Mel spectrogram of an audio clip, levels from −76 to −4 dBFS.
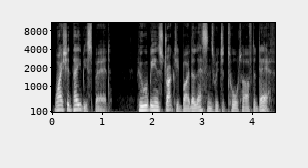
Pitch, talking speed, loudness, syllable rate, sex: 120 Hz, 230 wpm, -18 LUFS, 6.0 syllables/s, male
